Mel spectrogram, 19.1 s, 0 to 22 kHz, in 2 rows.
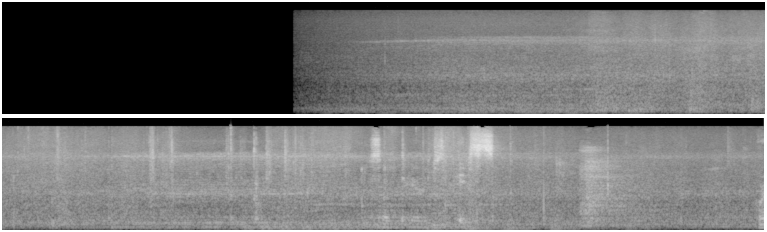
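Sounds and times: elevator machinery humming: 0:03.7 - 0:19.0.

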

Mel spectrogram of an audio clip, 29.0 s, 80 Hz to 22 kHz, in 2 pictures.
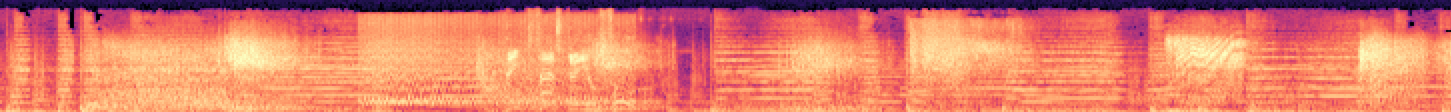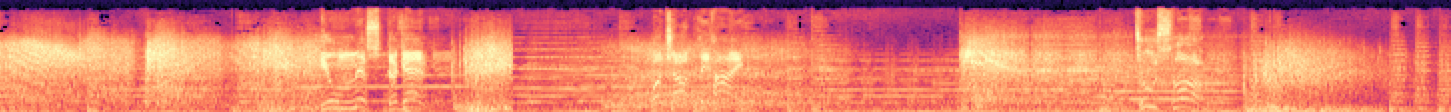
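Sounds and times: dramatic background music: 0:00.0 - 0:29.0.

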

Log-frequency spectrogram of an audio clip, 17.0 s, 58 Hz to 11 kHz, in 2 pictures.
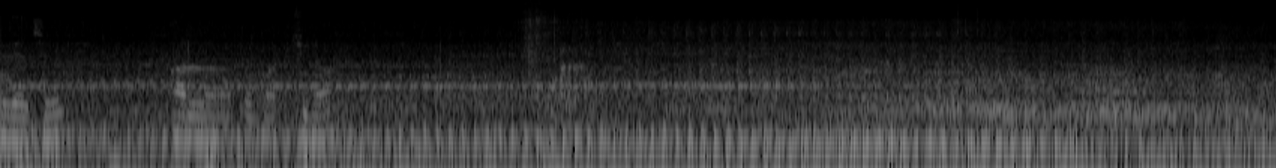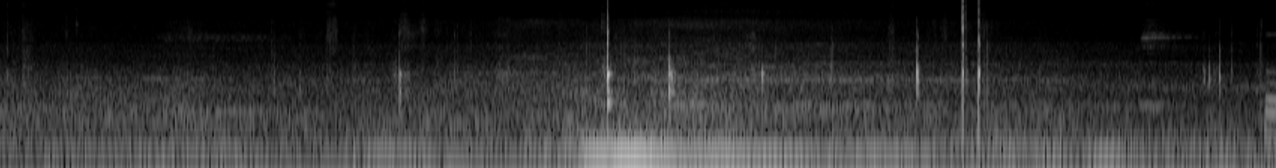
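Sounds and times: motorcycle engine idling: 0:00.0 - 0:17.0.

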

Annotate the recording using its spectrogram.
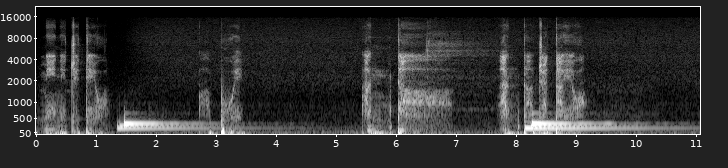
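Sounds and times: short intake of breath: 0:06.3 - 0:07.5.

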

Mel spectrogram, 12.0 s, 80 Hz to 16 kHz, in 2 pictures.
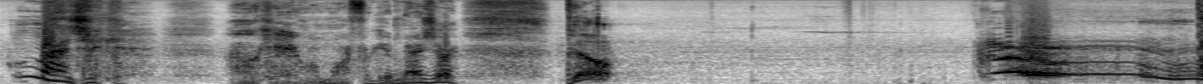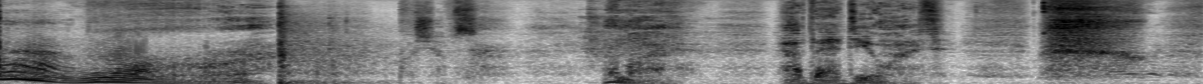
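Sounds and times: man groaning with effort: 0:05.6 - 0:07.4.

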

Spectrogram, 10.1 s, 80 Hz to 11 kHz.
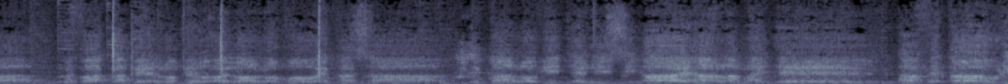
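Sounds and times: men singing together: 0:00.0 - 0:10.0.

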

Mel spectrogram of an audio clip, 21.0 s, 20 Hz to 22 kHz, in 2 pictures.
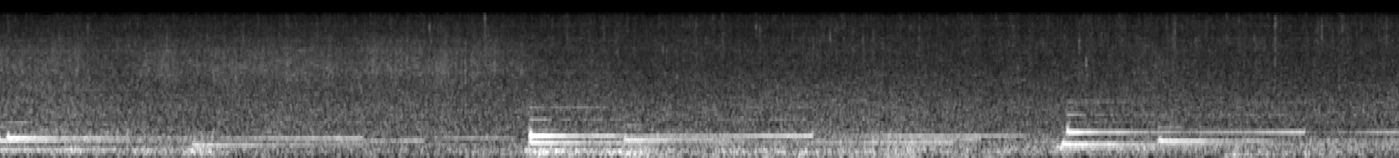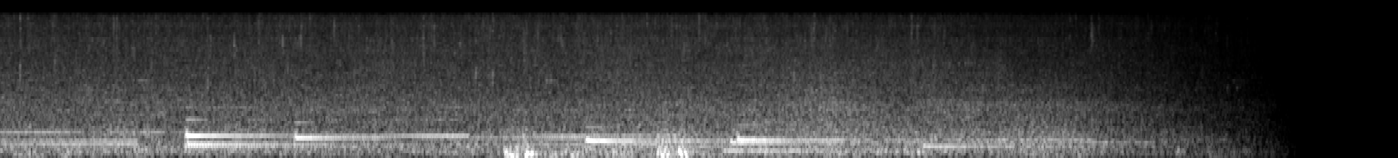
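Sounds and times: slow sad piano chords: 0:00.0 - 0:19.6
heavy rain hiss: 0:00.0 - 0:20.1.

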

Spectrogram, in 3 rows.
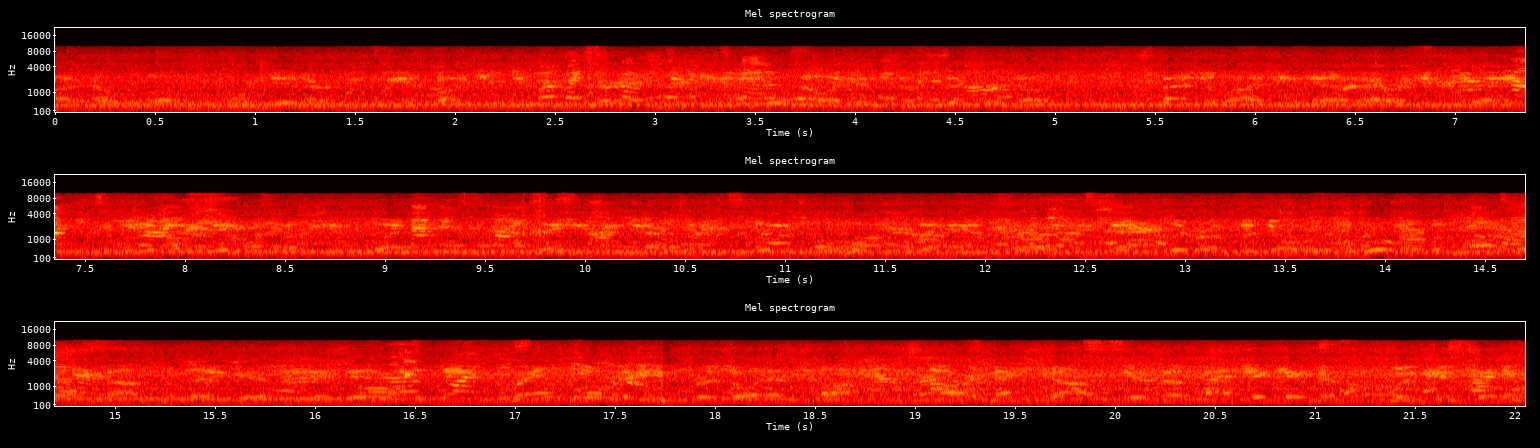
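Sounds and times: monorail low drone: 0:00.0 - 0:22.0
passengers talking indistinctly: 0:00.0 - 0:22.0.

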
